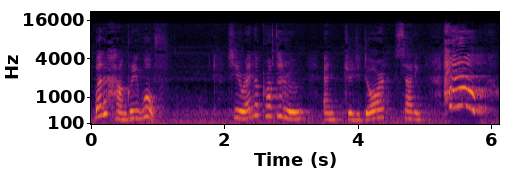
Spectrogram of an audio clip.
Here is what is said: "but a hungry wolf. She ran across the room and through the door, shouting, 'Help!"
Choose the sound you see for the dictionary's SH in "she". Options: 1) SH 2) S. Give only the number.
1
